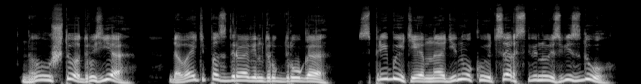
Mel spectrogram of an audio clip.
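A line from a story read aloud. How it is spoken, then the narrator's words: Joyful. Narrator (Russian): радостно произнес профессор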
